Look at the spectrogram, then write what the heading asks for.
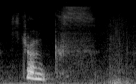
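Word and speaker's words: strength: So we put -- naturally enough -- we put a K in there, so it sort of goes "strengkth", makes it easier for us to say.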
